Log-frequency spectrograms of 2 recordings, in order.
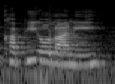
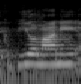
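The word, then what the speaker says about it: Kapiʻolani: hear the difference but there is a glottal stop originally when you pronounce her name because it is spelt with an okina between the i and the o or an a posture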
